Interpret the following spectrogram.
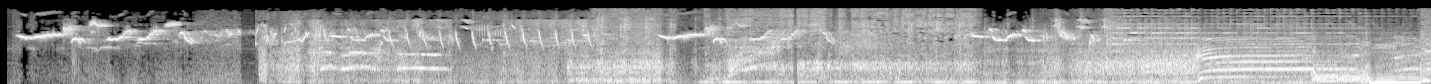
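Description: Birds chirping, joined about seven seconds in by an opening theme with a steady low bass; about twelve seconds in several tones rise in pitch together as the music builds.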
